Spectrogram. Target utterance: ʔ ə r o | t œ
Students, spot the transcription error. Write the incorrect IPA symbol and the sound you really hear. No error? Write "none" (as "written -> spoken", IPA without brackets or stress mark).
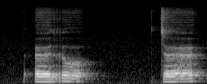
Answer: ə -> œ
